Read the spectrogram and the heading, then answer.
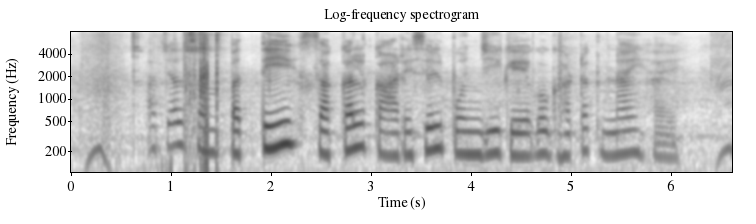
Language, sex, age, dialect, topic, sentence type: Magahi, female, 31-35, Southern, banking, statement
